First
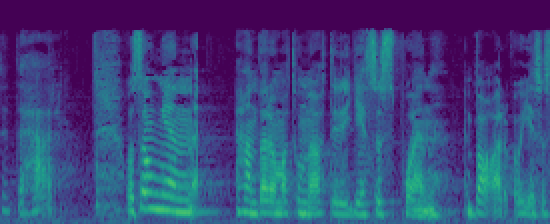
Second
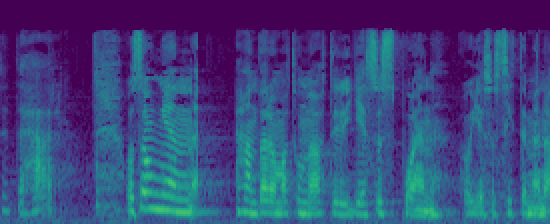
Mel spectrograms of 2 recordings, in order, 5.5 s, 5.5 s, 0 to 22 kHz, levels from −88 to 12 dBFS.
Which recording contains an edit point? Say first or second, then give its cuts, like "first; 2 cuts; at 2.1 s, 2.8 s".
second; 1 cut; at 4.6 s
